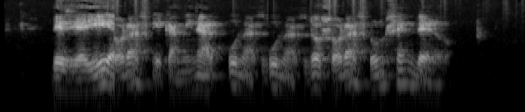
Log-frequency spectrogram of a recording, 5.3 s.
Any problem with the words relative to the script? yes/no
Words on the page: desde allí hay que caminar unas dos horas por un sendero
yes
